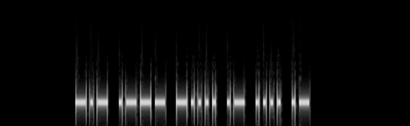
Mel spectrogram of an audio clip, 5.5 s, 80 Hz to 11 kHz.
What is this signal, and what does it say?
Morse code, heard as a keyed tone, about 25 wpm, 700 Hz. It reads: KJ6AHA
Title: USA Call Signs - 6 Characters - 25wpm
